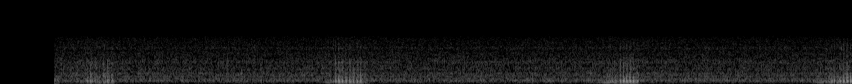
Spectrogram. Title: Gus the Snoring Bloodhound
